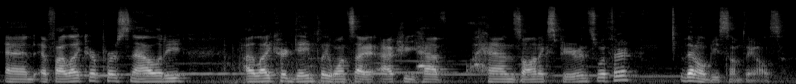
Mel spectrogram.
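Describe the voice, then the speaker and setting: A man's voice: medium pitch, steady tone, fairly quick. A man chatting casually and familiarly to his viewers while streaming a video game. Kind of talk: casual live stream chat. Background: game music.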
